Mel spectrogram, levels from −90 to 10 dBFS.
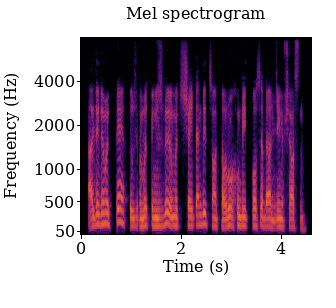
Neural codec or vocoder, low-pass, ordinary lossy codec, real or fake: codec, 16 kHz, 1 kbps, FreqCodec, larger model; none; none; fake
